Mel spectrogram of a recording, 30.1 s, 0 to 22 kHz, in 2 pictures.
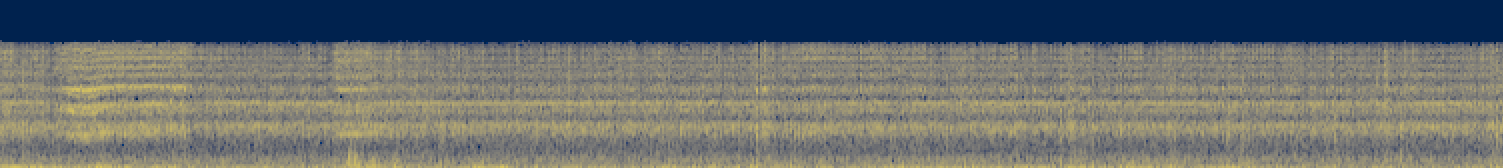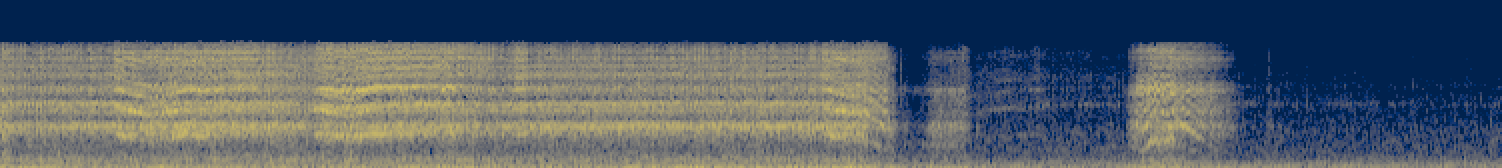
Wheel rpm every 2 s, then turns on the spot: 220, 230, 230, 230, 230, 230, 230, 230, 220, 220, 230, 210, 10, 30, 0.
24-28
